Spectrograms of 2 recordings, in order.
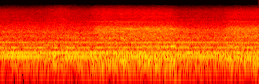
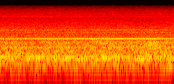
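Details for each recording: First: CNC machine X-axis jogging during a spindle and axis check before production: steady, even servo whine with a smooth airy hiss and no knocks or grinding; the axis travel sounds healthy. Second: CNC machine with two-gear spindle gearbox, cold, not yet warmed up, spindle chiller oils the gears, spindle run at low speed: steady even whir with faint gear hum, no knocks; gearbox slightly loud but acceptable.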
